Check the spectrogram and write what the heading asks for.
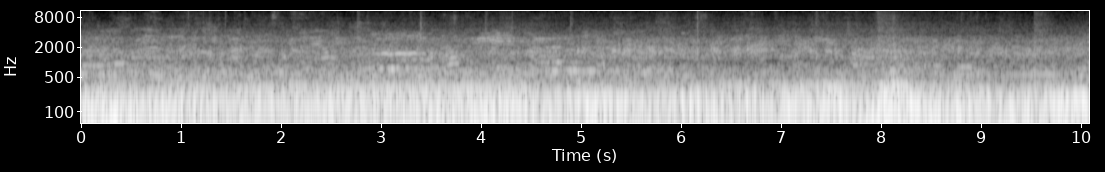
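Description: Classic car engines running at low speed close by, a steady low hum that shifts in pitch about halfway through and swells briefly near the end, with voices of a crowd faintly behind.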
